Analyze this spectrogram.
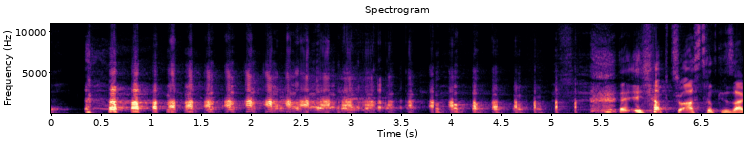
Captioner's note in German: lachen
